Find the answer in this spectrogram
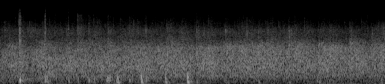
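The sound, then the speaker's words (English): An audience applauds: a dense, steady wash of many hands clapping at an even level for a few seconds, with a few sharper claps standing out and no voices heard. “And let's give our team a round of applause for their awesome work today.”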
